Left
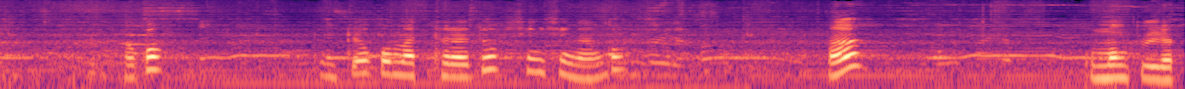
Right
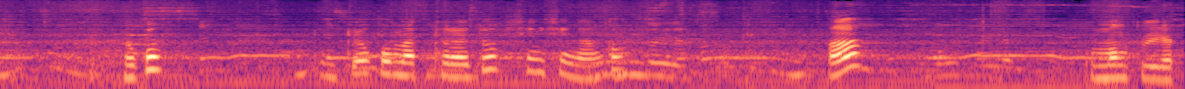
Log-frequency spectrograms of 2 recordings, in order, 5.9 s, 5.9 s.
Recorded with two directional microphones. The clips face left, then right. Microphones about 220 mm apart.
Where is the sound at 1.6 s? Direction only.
Centre (ahead or behind).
